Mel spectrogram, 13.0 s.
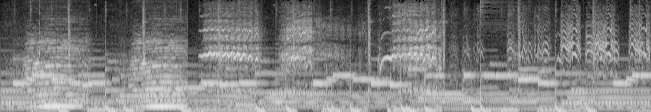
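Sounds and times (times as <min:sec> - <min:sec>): background music: 0:00.0 - 0:13.0
cow mooing: 0:00.4 - 0:01.8, 0:02.6 - 0:06.5
horse whinnying: 0:02.7 - 0:06.7, 0:07.6 - 0:08.9.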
